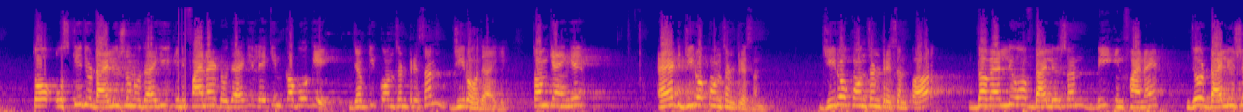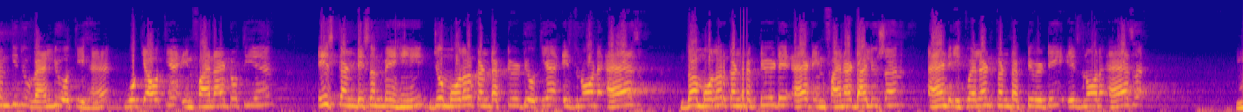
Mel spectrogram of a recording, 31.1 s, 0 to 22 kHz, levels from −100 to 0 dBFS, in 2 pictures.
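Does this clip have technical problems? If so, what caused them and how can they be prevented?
Yes, chunks out of order at 2.24–2.32 s and 24.8–24.88 s: a 40 ms chunk lands one slot late, jumbling that moment at the hard joins. Reorder chunks by sequence number before playback or writing.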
